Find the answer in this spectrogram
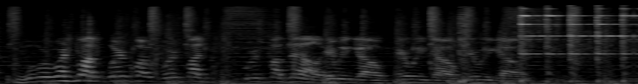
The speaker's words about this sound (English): Where's my bell? Here we go.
